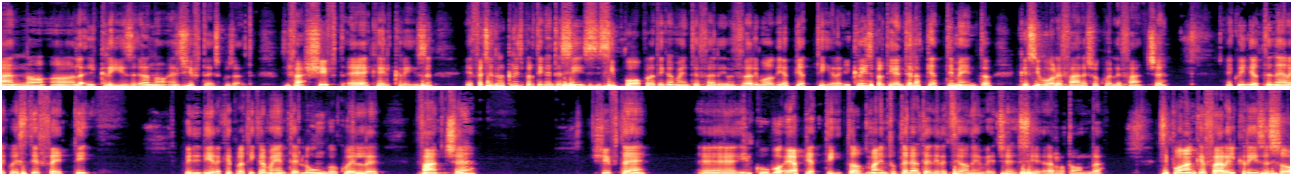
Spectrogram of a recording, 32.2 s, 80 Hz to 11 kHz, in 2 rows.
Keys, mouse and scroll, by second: 2.7 Escape, 4.3 shift+e, 14.6 click, 15.1-19.6 middle drag, 20.2 right click, 21.4 shift+right click, 23.8 shift+e, 26.2 click, 26.8-31.6 middle drag.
